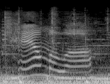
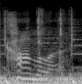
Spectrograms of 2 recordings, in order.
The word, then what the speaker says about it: Kamala: It's not Kamala. It's not Kamala. – It's not Kamala. – It's Kamala.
